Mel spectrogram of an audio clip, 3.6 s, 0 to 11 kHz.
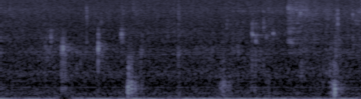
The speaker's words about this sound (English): While I have a sip of this Coke and give you some horrible audio for 10 seconds.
